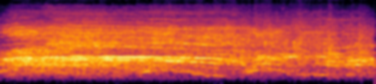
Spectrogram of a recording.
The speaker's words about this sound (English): Oh, come on, keep going for a minute. Let's just keep shouting glory to him. It's biblical. It's biblical. Just raise your voice. Don't just clap, but just begin to say glory.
